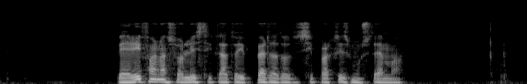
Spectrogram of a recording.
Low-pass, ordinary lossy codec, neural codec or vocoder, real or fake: 7.2 kHz; MP3, 64 kbps; none; real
